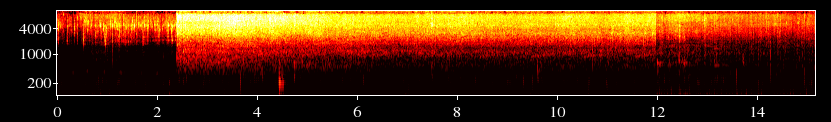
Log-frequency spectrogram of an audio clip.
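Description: Oil poured into a hot pan in a village kitchen bursts into a loud, hissing sizzle that holds steady, then drops back to a quieter frying hiss; no one speaks.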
